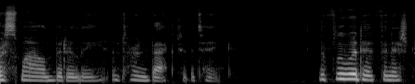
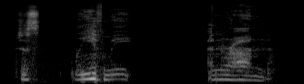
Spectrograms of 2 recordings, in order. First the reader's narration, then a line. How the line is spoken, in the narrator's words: whispered the abomination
